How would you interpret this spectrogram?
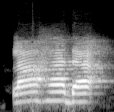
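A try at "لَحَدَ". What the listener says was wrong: Lah bukan lahada ya. Lahada itu ada pendobel kalau itu ya. Tidak ada pendobel. Lahada.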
